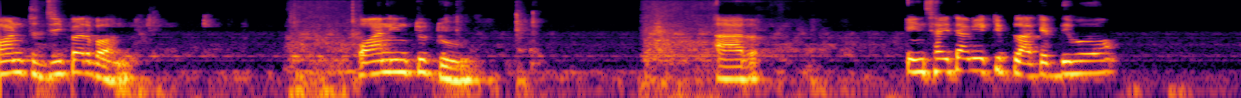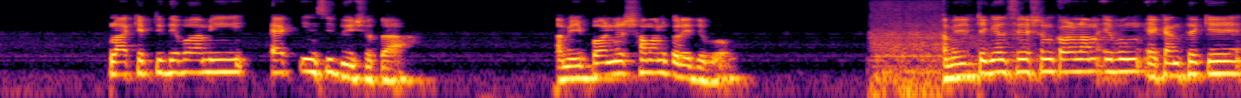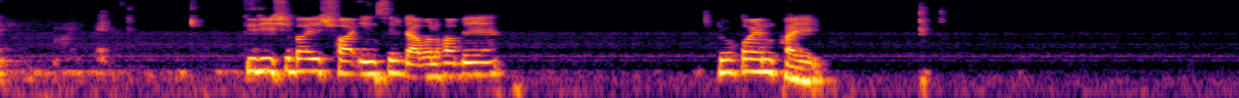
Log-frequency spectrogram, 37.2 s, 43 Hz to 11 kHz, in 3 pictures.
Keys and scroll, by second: 0.8 z, 2.0-4.5 typing, 5.2 Return, 32.1 KP_2, 32.8 KP_5, 34.2 Return.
